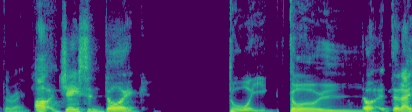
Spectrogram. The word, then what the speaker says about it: Doig: Doig.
